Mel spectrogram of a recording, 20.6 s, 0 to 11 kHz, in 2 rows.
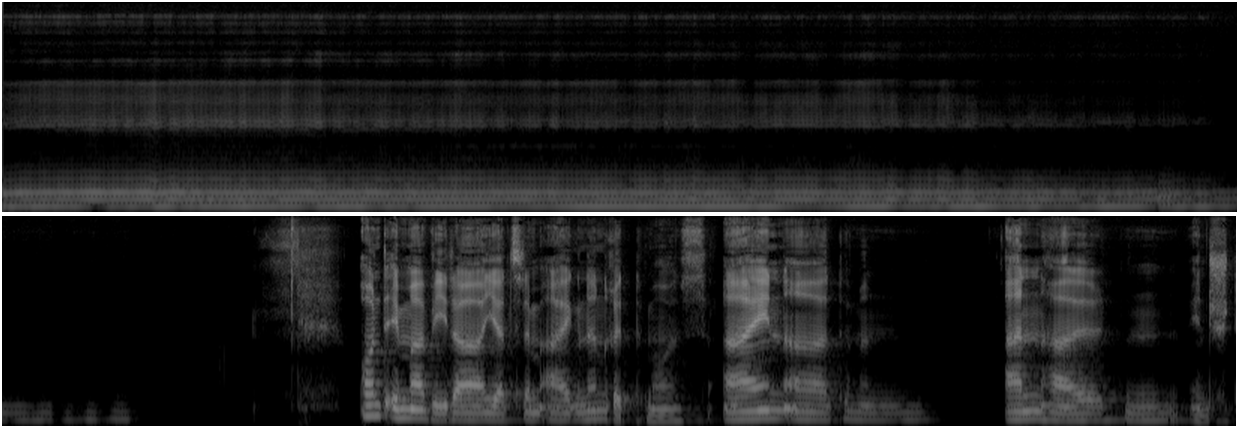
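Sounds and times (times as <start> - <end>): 
person humming a low tone during a yoga breathing exercise: 0.0 - 11.4, 16.3 - 18.1, 18.7 - 20.5
speech: 13.3 - 17.8, 18.6 - 20.5.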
